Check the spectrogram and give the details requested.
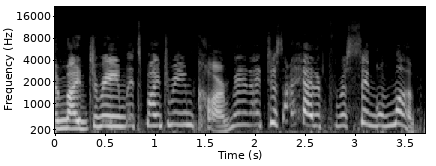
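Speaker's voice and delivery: high and pained; mock-heartbroken owner mourning his car. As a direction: whine it like it hurts.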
